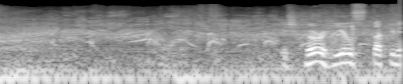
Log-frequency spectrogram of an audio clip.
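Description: A young woman grunts and gasps as she struggles.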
